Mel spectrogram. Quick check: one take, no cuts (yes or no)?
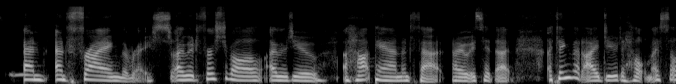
yes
